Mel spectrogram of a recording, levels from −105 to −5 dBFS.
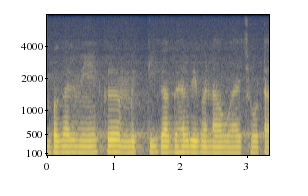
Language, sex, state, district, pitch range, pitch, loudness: Hindi, male, Uttar Pradesh, Muzaffarnagar, 115-125 Hz, 120 Hz, -18 LUFS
